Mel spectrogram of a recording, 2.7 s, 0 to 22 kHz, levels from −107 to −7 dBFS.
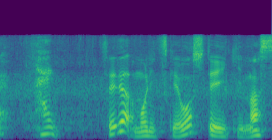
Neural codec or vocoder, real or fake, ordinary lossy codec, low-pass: none; real; none; none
